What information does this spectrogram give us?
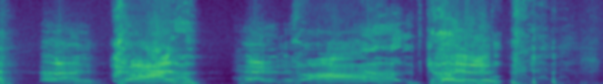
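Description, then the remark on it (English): A voice lets out a series of loud, exaggerated screams and grunting yells in bursts, mimicking the shrieks a tennis player makes on each serve. “Dude, the first serve, from the first serve, I'm just going to scream my lungs out.”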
